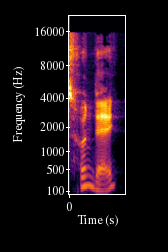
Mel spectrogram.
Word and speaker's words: Hyundai: So the other bit of big news this week is Hyundai.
